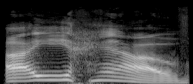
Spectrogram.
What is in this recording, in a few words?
drawn out i have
